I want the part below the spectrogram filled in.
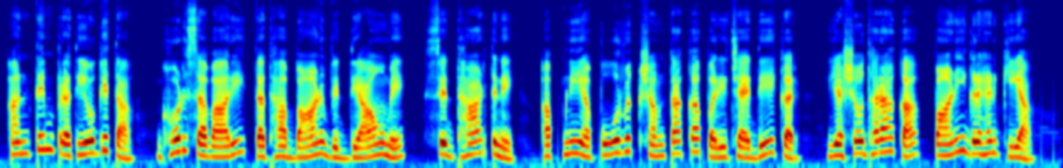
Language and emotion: Hindi, neutral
